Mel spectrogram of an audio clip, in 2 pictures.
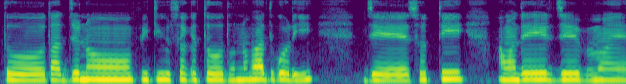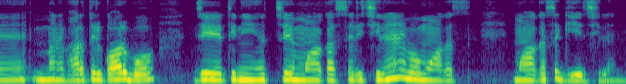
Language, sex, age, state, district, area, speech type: Bengali, female, 45-60, West Bengal, Bankura, urban, spontaneous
